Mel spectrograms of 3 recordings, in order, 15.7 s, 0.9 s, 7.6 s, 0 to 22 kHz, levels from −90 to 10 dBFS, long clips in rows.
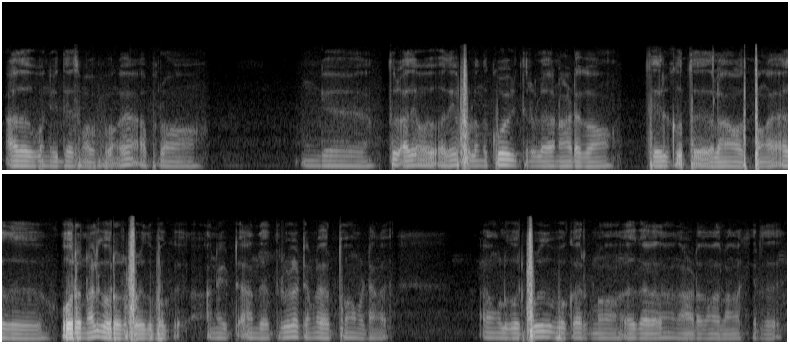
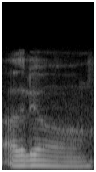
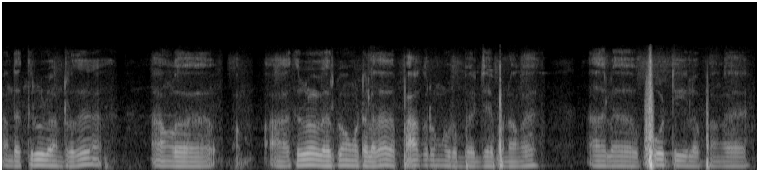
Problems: low volume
